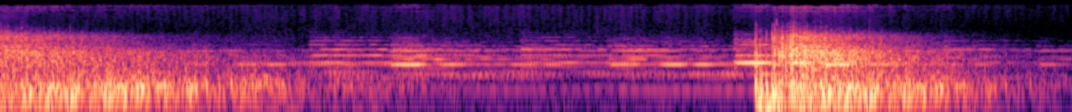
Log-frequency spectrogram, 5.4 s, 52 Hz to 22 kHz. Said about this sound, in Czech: Přesně v 9.00, když jsem spatřil světlo světa, začaly vyzvánět zvony na všech kostelích, začaly vojenské parády, střílelo se, hudba hrála a prapory vlály.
